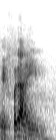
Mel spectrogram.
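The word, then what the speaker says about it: אפרים: de Naciones Efraín o en hebreo que se pronuncia Efraín sí que significa doblemente fructífero y de ahí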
